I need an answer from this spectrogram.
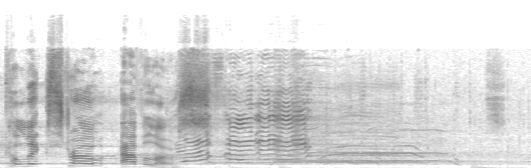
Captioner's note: audience cheers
